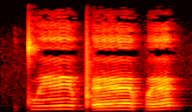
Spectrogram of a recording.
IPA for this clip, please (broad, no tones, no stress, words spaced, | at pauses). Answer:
tʷeː pʼɛːpɛ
